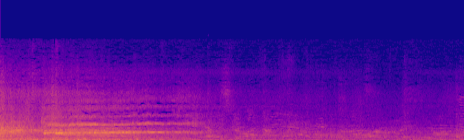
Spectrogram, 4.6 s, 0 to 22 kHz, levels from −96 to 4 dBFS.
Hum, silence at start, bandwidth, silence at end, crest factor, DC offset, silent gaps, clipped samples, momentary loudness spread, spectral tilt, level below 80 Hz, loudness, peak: none; 0 s; 16 kHz; 0 s; 18 dB; under 0.1%; none; under 0.1%; 20 LU; -3.5 dB/octave; -52 dBFS; -31 LUFS; -16 dBFS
